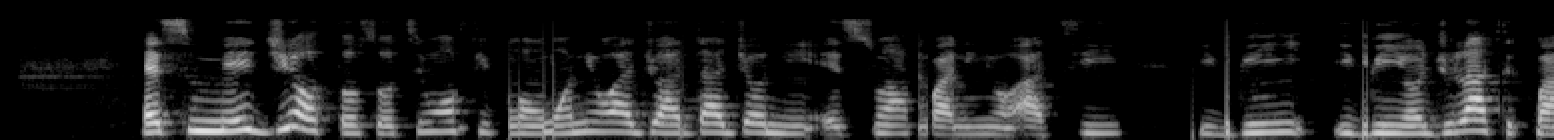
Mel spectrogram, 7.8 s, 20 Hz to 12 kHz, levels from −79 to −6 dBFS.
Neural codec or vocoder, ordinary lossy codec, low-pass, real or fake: none; none; 7.2 kHz; real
